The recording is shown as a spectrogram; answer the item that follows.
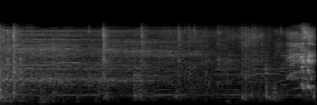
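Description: A children's electronic toy playing a thin tune of held electronic tones, with a few sharp plastic clicks.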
